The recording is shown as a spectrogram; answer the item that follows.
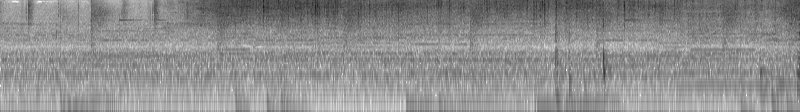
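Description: Tomato paste in a warm nonstick saucepan sizzling softly, with a couple of light knocks around the middle.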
